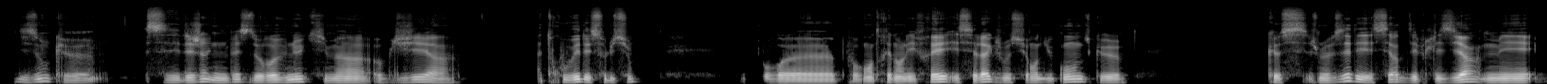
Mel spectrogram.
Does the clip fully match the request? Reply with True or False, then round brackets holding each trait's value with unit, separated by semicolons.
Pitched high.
False (95 Hz)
